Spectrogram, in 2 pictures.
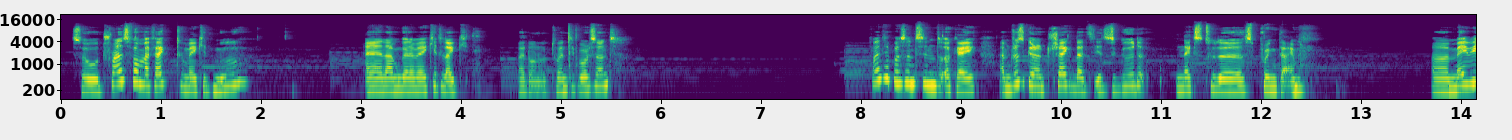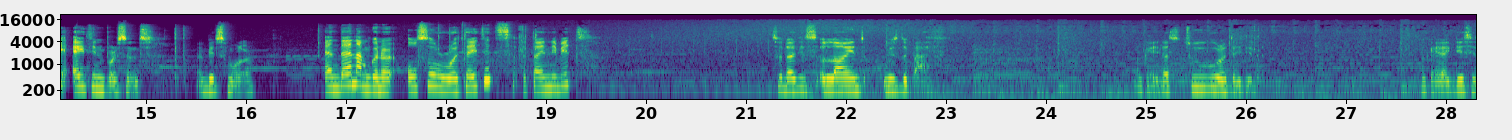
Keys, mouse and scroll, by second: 0.0 click, 0.7-2.3 drag, 3.7 click, 4.5-5.4 typing, 7.0-8.9 drag, 9.9 click, 11.9 click, 14.0 click, 14.6-15.5 typing, 17.9-19.9 scroll up 2, 19.9 click, 22.2-24.8 drag, 26.0-26.7 scroll down 2, 26.7-28.0 scroll down 1, 28.0-28.3 scroll down 1.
